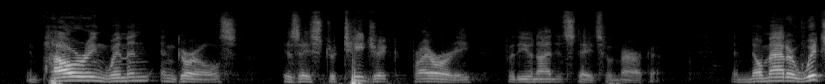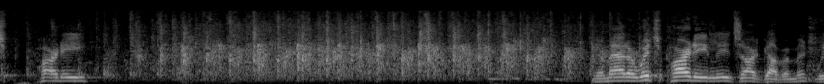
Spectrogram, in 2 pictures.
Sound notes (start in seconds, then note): 11.2 applause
